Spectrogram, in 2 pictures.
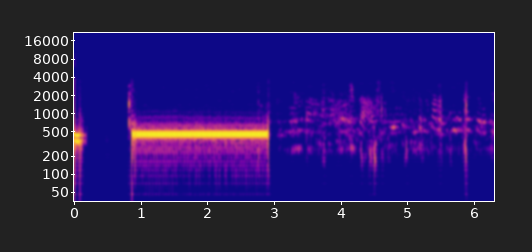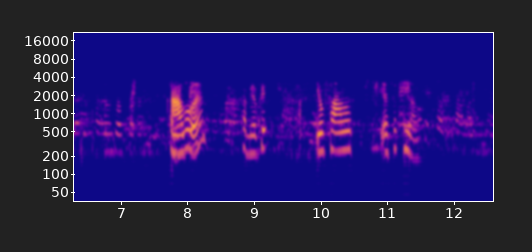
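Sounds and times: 
telephone line tone during call transfer: 0:00.0 - 0:00.2, 0:00.8 - 0:03.0
speech: 0:10.0 - 0:11.6.

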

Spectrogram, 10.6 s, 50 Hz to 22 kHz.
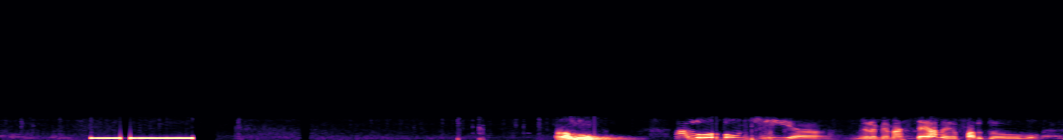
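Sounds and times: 
low electronic telephone ringback tone during a call: 0:00.9 - 0:02.0
speech: 0:05.6 - 0:06.1, 0:06.8 - 0:10.5.

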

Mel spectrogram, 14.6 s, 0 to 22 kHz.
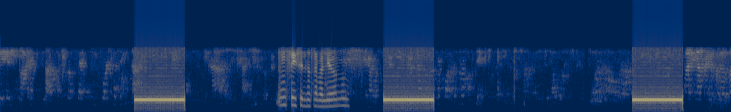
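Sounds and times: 
ringback tones of an outgoing phone call: 0:02.7 - 0:03.7, 0:07.7 - 0:08.7, 0:12.7 - 0:13.7
speech: 0:05.6 - 0:07.2.

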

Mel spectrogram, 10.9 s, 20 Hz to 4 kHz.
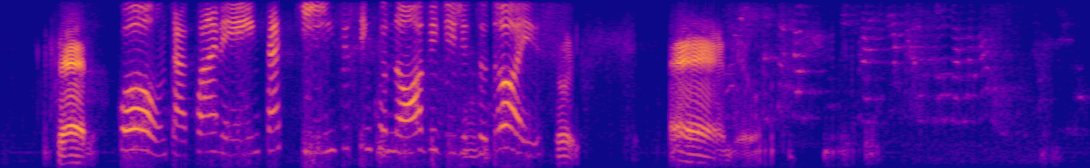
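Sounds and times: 
speech: 0:00.6 - 0:05.9, 0:06.7 - 0:07.7
woman shouting over a phone line in an office: 0:03.0 - 0:03.5.

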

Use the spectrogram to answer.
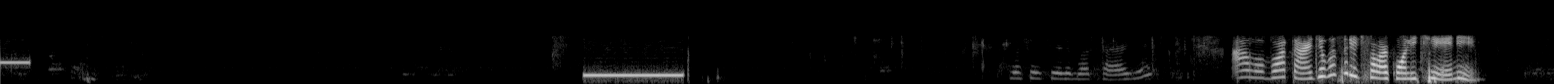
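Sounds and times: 
automated phone-line signal tone on a call to an office extension menu: 0:00.0 - 0:00.3, 0:05.8 - 0:06.9
long steady beep: 0:00.0 - 0:00.3, 0:05.8 - 0:06.9
speech: 0:10.2 - 0:14.9.

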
